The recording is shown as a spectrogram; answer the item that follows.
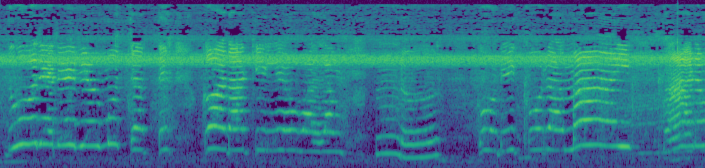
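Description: A young boy singing a nursery song alone, unaccompanied, in held and gliding notes with short breaks between phrases. A steady high-pitched drone runs behind the voice.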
